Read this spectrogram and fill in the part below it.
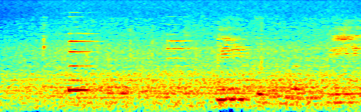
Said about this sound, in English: You hear that beep? Well, anyway, that... Can I have my nurse, please? That is the last bag of my last day of the last chemo ever in this hospital,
